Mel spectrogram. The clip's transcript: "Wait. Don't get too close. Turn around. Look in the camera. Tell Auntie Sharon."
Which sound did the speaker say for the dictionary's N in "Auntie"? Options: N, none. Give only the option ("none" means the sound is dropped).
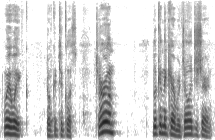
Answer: none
